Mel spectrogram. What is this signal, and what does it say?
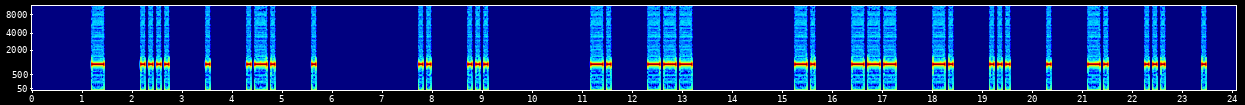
Morse code, heard as a keyed tone, about 15 wpm, spaced as for 8 wpm, 1000 Hz. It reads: THERE IS NO NONSENSE
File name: qotdfiles / 8wpm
